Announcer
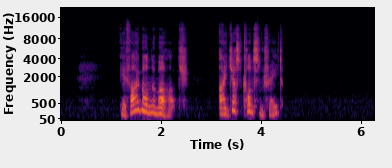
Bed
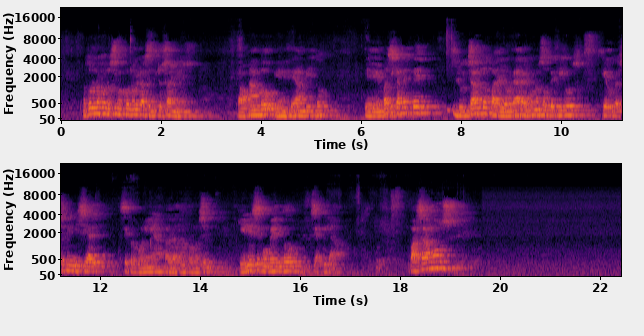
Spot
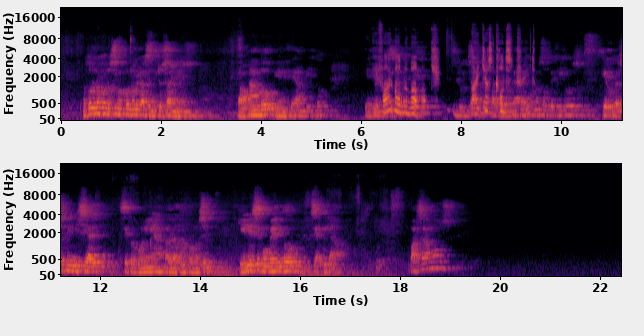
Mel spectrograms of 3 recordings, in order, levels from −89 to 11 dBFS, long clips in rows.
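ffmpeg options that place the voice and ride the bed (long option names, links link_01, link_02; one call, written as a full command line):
ffmpeg -i stem1.wav -i stem2.wav -filter_complex "[0:a]adelay=5050,volume=-3dB[link_01];[1:a]volume=10dB,afade=type=out:start_time=3.95:duration=0.98:silence=0.316228,afade=type=in:start_time=10.15:duration=1.34:silence=0.251189,afade=type=out:start_time=16.71:duration=2.4:silence=0.1[link_02];[link_01][link_02]amix=inputs=2:normalize=0" out.wav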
